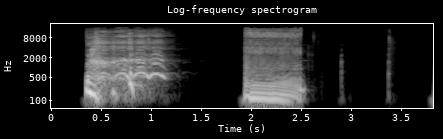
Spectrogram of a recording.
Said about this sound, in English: I was thinking of something like... What about like... just a fart?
